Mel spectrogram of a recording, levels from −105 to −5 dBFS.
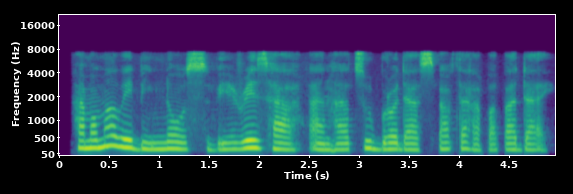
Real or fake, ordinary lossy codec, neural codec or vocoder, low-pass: fake; none; codec, 24 kHz, 0.9 kbps, WavTokenizer, small release; 7.2 kHz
